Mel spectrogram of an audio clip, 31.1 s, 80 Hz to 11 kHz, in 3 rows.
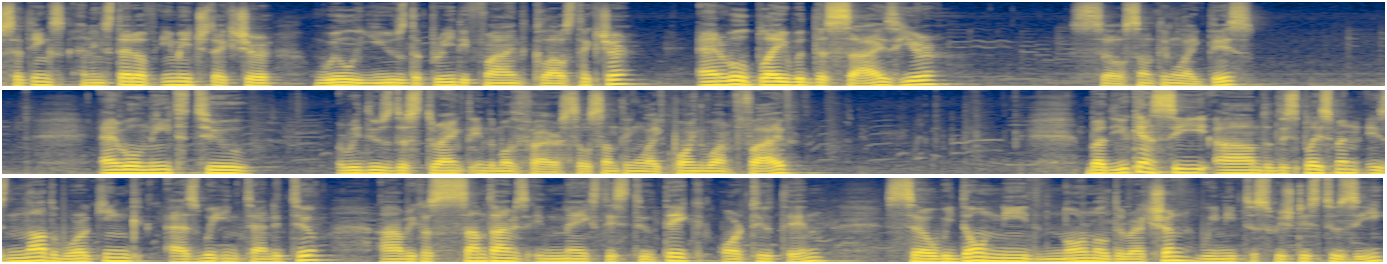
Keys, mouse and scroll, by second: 0.7-4.4 drag, 6.1-10.4 drag, 11.2 click, 12.4-13.6 drag, 13.9-16.2 drag, 17.6-18.2 scroll up 2, 18.2-18.9 middle drag, 19.0-22.0 shift+middle drag, 22.0 scroll up 1, 22.3-22.8 shift+middle drag, 22.9 middle click, 29.0-31.1 drag.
